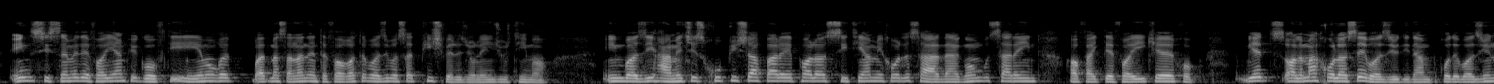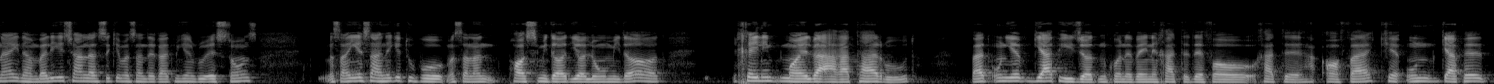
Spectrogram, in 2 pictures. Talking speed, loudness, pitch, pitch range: 180 wpm, -27 LUFS, 135 Hz, 125-150 Hz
